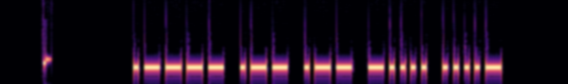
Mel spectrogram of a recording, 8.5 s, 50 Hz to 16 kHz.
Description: Morse code, heard as a keyed tone, about 15 wpm, 700 Hz. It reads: 1WW64
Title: Five Challenging Letter-Number Combinations 15wpm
